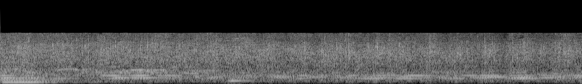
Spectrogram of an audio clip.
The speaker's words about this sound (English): You know, you're clapping. It's not for me, unto the Lord. Unto the Lord.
